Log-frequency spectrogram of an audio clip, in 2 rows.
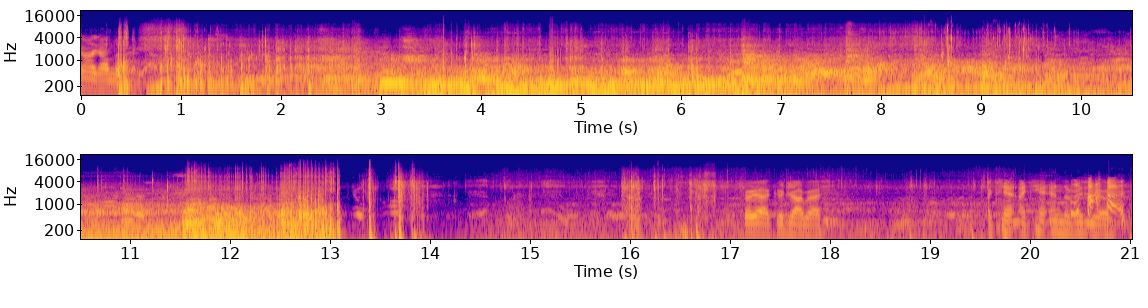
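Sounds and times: muffled underwater rumble: 0:00.8 - 0:13.1.

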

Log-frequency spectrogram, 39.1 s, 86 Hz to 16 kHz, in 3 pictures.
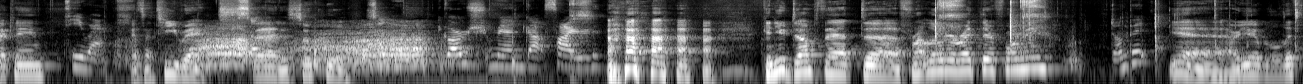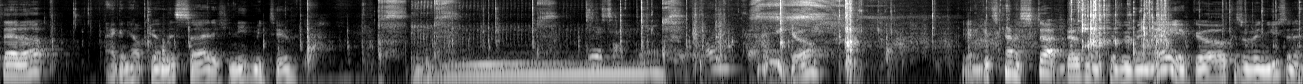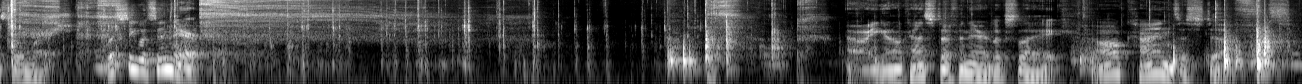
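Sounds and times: plastic toy parts clicking: 0:15.9 - 0:34.1
person humming machine noise: 0:17.1 - 0:20.9.

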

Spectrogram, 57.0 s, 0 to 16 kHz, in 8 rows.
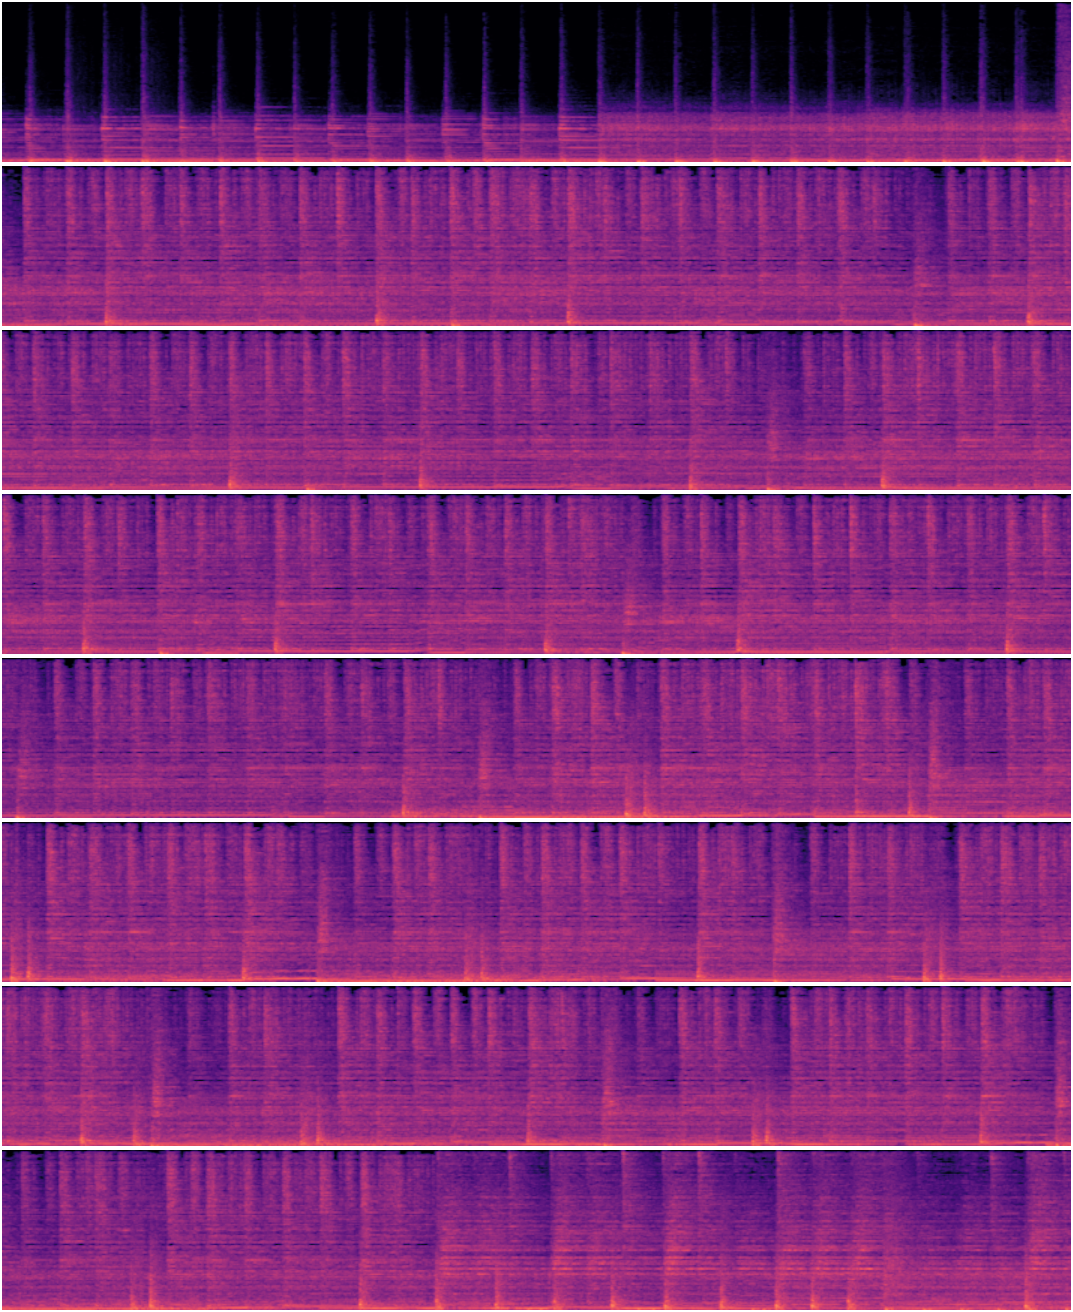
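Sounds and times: electric guitar riff: 0:00.0 - 0:57.0
rock drumming: 0:00.0 - 0:57.0.

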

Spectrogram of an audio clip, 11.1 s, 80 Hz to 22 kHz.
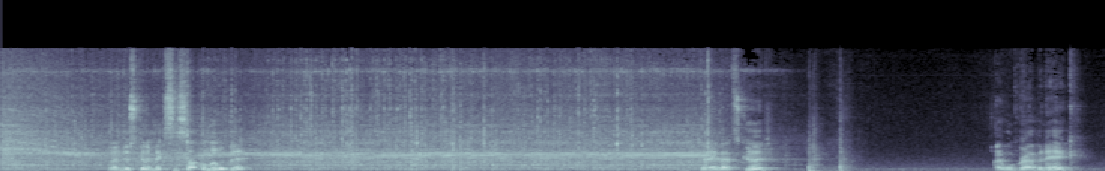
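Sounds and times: electric hand mixer whine: 0:00.0 - 0:08.1.

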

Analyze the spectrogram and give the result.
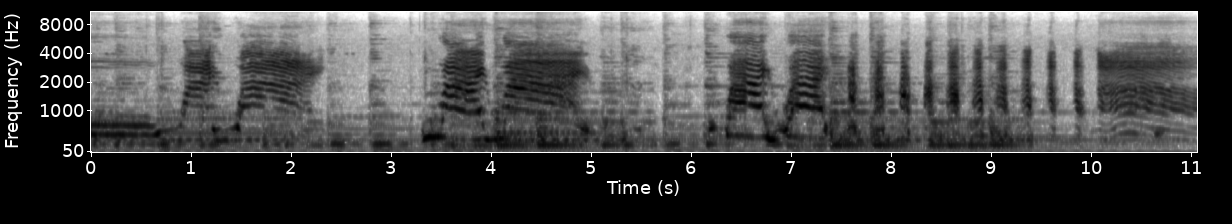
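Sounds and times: man singing nasally: 0:00.0 - 0:02.4, 0:03.3 - 0:05.1, 0:06.2 - 0:08.3
strummed acoustic guitar: 0:00.0 - 0:10.1.

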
